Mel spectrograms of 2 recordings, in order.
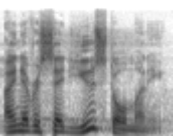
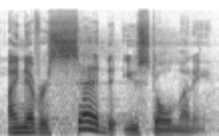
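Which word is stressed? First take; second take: you; said. First: The stress is on the word you. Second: The stress is on the word said.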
